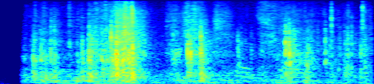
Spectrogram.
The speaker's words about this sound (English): is rustling through a paper bag while her patient looks on. They're in the exam room of a hospice center.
